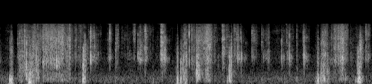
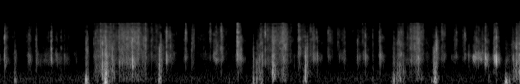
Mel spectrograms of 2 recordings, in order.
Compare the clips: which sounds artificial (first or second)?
second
